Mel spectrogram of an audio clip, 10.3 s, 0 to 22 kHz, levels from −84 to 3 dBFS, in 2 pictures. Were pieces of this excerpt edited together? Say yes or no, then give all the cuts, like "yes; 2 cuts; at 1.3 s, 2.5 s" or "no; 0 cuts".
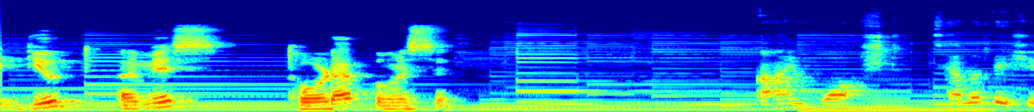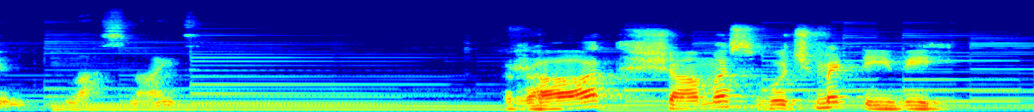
no; 0 cuts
